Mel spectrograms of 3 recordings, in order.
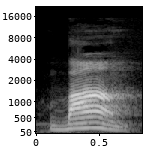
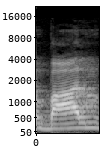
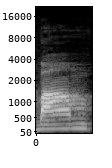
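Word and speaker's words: balm: डी एफ के एम डी एफ के एम इसके पहले एल हो तो हमें नहीं पढ़ना है। जैसे काम बाम पाम और यहां पे आमंड बहुत से लोग आलमंड ऐसे बोल देते हैं। बहुत से कालम बालम पालम नहीं होगा।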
